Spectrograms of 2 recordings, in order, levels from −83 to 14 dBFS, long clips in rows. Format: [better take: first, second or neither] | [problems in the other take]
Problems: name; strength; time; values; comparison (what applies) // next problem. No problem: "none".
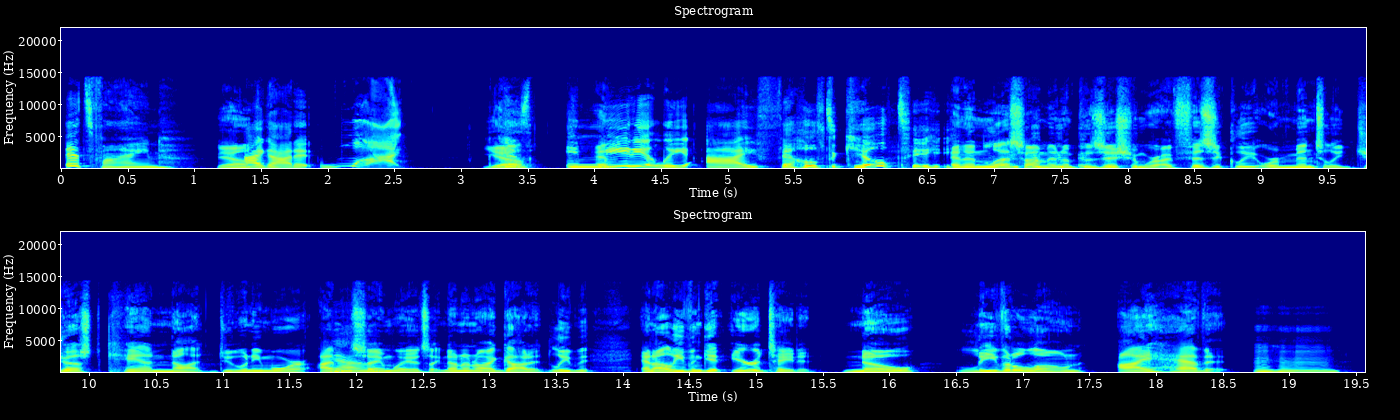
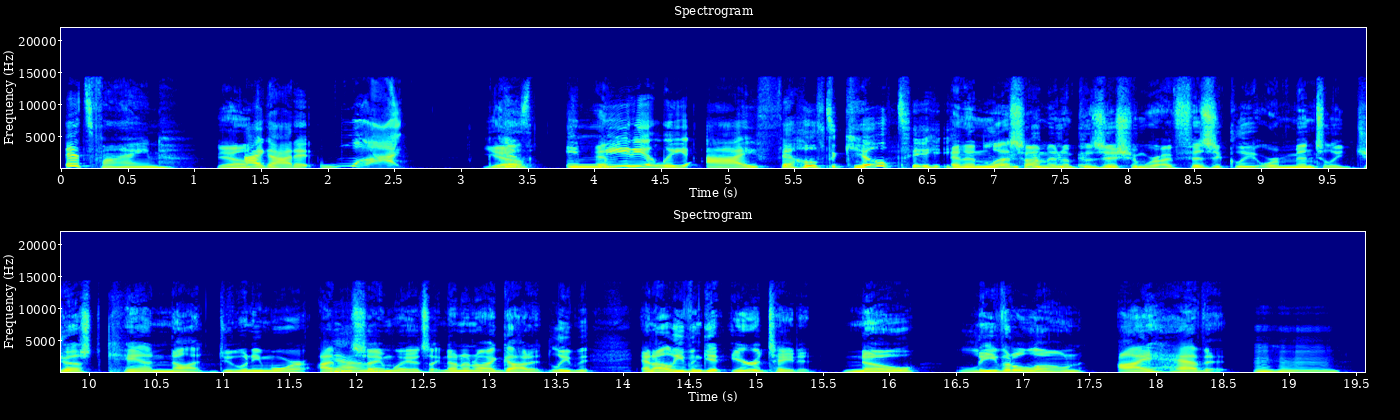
neither | none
